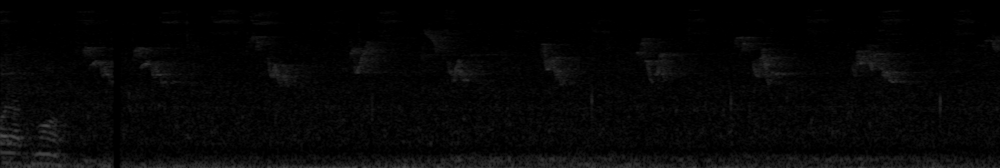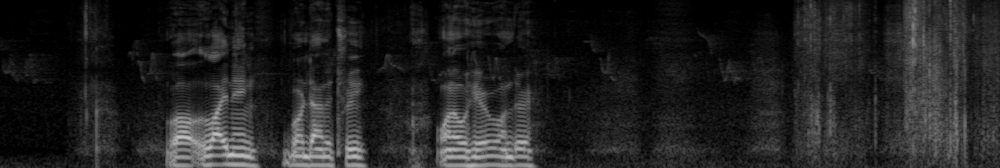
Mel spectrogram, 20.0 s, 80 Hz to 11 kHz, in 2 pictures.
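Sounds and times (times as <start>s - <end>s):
faint bird calling: 12.5s - 20.0s.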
